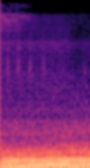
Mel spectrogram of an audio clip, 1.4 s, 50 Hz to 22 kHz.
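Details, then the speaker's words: VW Jetta TDI accelerating to about 80 km/h after a corner: loud steady low droning rumble like heavy tire roar, resonating, from a burnt-out rear wheel bearing run about two months. "It gets so loud that you can't even hear yourself talk, and it's so painful on your ears. It sounds like a really loud tire roar, but it's definitely not a tire roar."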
